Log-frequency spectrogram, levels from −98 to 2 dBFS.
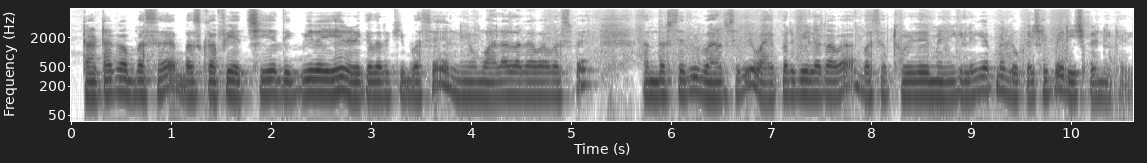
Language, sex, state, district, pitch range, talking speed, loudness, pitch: Hindi, male, Bihar, Muzaffarpur, 125-135 Hz, 265 wpm, -30 LUFS, 130 Hz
